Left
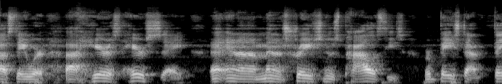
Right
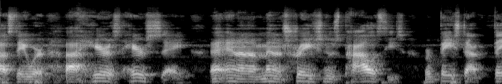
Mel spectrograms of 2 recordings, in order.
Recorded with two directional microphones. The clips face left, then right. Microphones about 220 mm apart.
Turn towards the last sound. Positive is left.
turn(degrees=45)  # may be behind; listen again after turning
